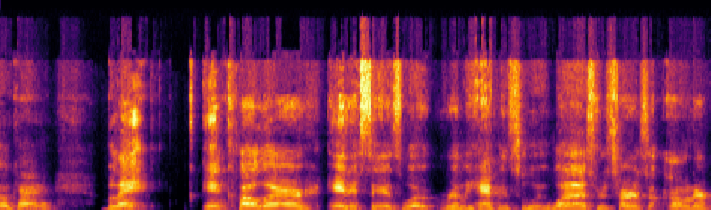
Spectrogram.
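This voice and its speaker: Her voice is a plain, everyday voice, pitched fairly high for a woman. She keeps a moderate pace with ordinary pitch variation. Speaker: YouTube commentator on court records. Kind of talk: commentary reading court documents.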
